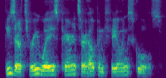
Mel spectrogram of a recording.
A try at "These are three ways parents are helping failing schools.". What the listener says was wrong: I lost the three. It sounded like three ways was one word.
